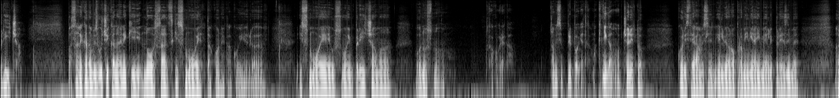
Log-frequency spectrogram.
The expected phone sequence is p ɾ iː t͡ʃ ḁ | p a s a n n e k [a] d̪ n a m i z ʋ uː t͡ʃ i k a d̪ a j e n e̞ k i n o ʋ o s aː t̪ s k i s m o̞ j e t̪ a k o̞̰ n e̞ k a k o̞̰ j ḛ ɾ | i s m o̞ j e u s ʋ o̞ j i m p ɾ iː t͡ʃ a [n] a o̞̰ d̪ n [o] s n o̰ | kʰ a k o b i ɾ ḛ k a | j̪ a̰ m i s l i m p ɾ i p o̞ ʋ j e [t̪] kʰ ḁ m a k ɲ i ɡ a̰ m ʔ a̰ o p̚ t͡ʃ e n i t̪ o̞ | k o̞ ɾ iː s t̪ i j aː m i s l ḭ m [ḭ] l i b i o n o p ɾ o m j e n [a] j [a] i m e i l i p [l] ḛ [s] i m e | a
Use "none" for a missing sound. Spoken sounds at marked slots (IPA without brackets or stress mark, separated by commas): a, m, o, t̪, ḭ, i, a, ɾ, z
